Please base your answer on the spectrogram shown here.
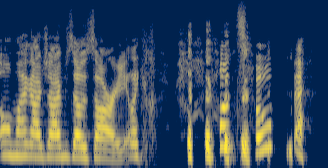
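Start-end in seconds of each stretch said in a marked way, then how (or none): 0.0-1.3 mock-panicked, frantic voice, much slower. Retelling cursing in front of a religious friend, reenacting a panicked apology. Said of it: "I was like panicked".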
